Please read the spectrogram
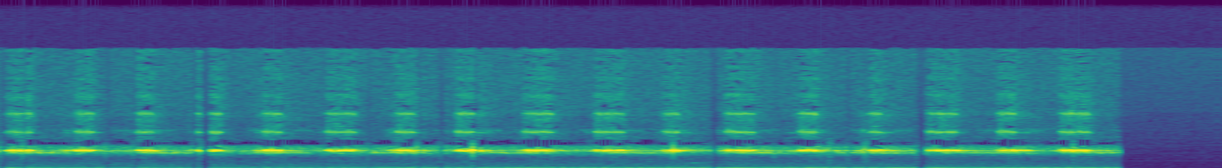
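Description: Cricket chirping sound effect, a steady run of about two chirps a second that cuts off suddenly near the end: the comic "crickets" cue for an awkward silence.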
